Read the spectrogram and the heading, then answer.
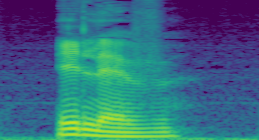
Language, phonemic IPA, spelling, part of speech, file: French, /e.lɛv/, élève, noun / verb, Fr-élève.ogg
- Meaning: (noun) 1. schoolboy, pupil, student 2. schoolchild, pupil, student 3. schoolgirl, pupil, student; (verb) inflection of élever: first/third-person singular present indicative/subjunctive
